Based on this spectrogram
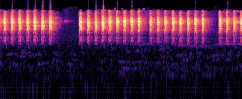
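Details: Kingfisher, recorded as training audio for caged songbirds to copy, gives loud harsh buzzy notes in rapid series, about three per second, in three bursts separated by short pauses; faint low background noise.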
